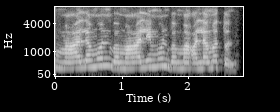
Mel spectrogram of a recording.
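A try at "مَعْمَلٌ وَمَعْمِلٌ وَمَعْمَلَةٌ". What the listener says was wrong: बस एंड पे देखिए मीम पहले है ना, तो मामलुन, फिर मामिलुन, फिर मामलतुन, ठीक है। मीम पहले है, लाम से पहले मीम है, ठीक है।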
